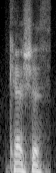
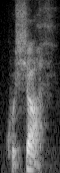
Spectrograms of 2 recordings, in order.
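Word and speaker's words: קשת: Kesheth. Keshith. Well, Keshith. it'll be two pronunciations, which will just be two syllables, three syllables: kwa, sha, and tha. Kwashath, kwashath. So kesheth is very good.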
